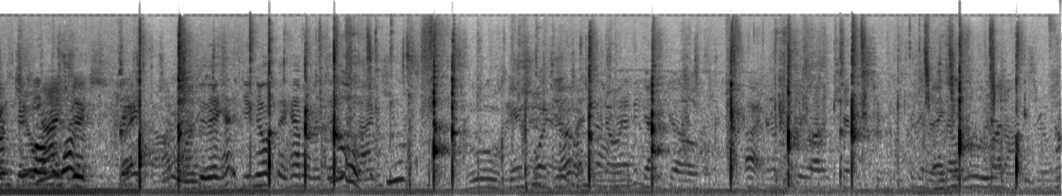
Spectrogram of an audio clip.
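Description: Pickleball rally: paddles hitting the hollow plastic ball, about a dozen sharp pops at an uneven pace, roughly half a second to a second apart.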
